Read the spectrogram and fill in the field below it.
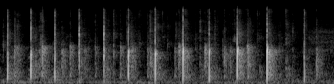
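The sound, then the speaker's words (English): Hands clap in a steady, even rhythm, roughly four sharp claps per second, sustained for a few seconds as a round of applause for the Blessed Mother (un aplauso para la Virgen) after a Hail Mary prayer, with no voices. “In Mexico and Guadalupe, then they say un aplauso para la Virgen, which means a round of applause for the Blessed Mother.”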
